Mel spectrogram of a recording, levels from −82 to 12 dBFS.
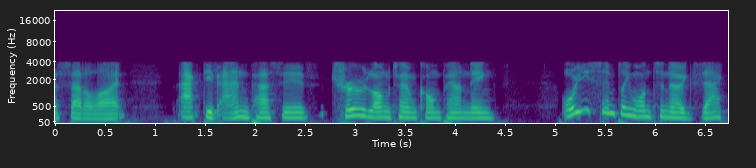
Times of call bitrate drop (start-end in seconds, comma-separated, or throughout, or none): none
